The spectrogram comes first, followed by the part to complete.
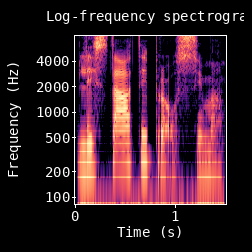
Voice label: next summer, italian

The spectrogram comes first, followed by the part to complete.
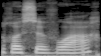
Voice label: receive, french

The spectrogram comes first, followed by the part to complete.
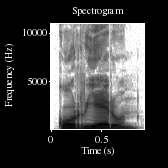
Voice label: "corrieron", spanish

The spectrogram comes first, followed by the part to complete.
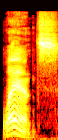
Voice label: "lance", English

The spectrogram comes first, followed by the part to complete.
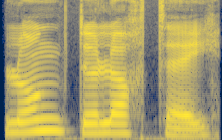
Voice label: "toenail", French

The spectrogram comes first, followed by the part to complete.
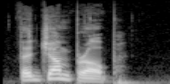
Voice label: "jump Rope", English

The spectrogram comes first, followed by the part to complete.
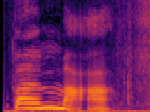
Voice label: "zebra", Chinese

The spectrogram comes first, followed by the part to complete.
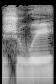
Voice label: play instrument, french

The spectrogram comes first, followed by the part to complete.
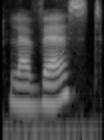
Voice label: jacket, french

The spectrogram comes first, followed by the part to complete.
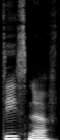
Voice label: "nineteen", French

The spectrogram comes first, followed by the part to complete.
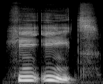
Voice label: "he eats", english

